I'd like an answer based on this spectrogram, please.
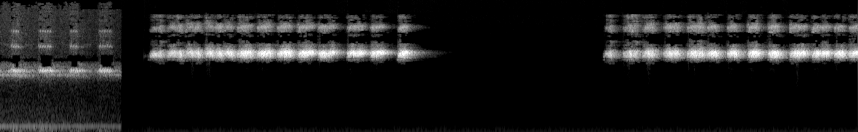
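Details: Crickets chirping at night in a foggy forest, bright high pulsed chirps about three per second, broken by abrupt stretches of complete silence before resuming.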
